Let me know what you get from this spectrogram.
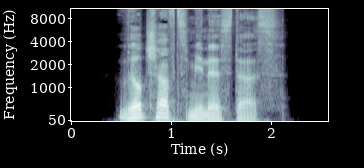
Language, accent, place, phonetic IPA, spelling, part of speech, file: German, Germany, Berlin, [ˈvɪʁtʃaft͡smiˌnɪstɐs], Wirtschaftsministers, noun, De-Wirtschaftsministers.ogg
- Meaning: genitive singular of Wirtschaftsminister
